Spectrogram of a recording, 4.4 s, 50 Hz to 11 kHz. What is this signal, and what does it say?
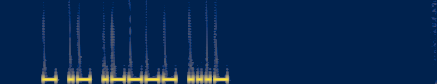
Morse code, heard as a keyed tone, about 28 wpm, 700 Hz. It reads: TA1V
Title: DXCC-100 Call Signs - 4 Characters - Repeated 3x - 28wpm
